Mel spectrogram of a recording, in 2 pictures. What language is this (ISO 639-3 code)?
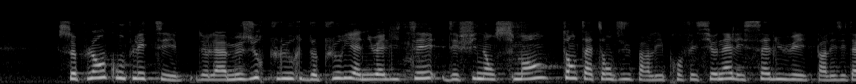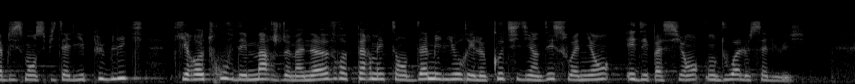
fra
